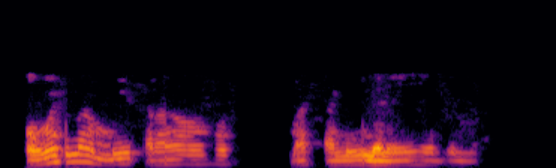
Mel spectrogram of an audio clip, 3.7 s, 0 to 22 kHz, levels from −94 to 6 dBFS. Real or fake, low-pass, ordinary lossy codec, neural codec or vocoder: real; 3.6 kHz; none; none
